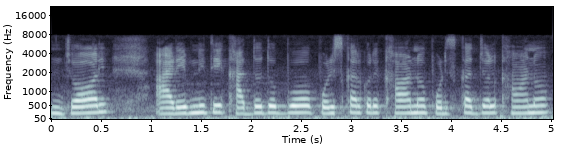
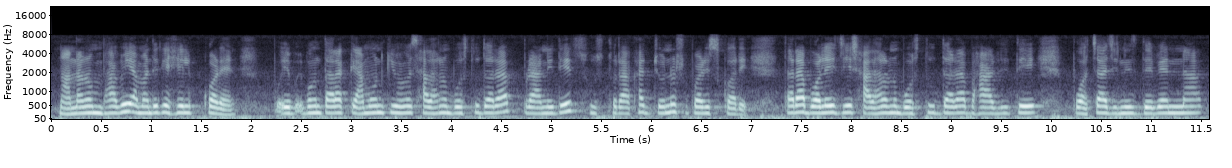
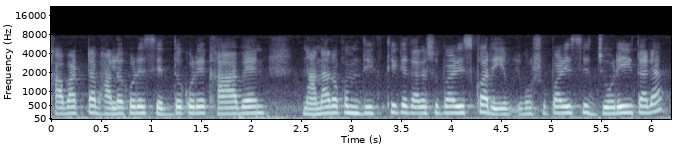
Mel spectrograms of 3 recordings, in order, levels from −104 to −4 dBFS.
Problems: constant background noise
